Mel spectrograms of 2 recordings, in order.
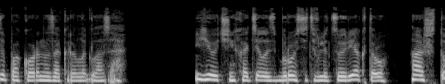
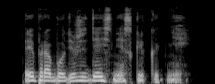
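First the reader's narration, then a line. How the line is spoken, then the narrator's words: Dry statement. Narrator (Russian): сухо сказал Варус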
